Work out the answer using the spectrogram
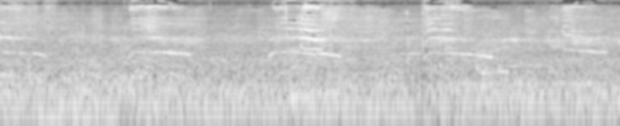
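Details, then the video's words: Stray kittens living on the street in Istanbul mew repeatedly, thin high calls rising and falling one after another over a steady background hum of street noise. "Homeless kittens are no longer afraid of me"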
